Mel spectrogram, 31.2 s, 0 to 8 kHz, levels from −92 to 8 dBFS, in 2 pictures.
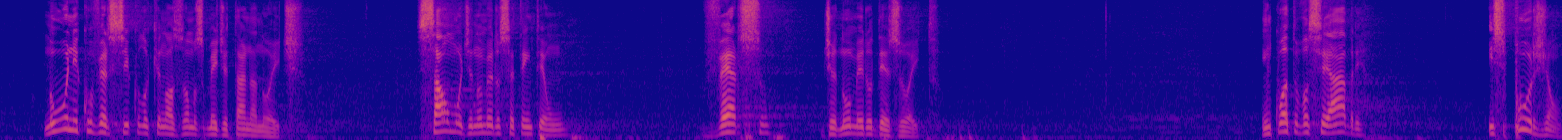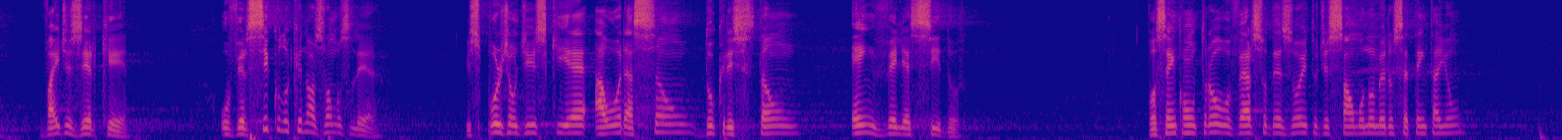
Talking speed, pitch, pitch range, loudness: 90 wpm, 150 Hz, 125-165 Hz, -36 LUFS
